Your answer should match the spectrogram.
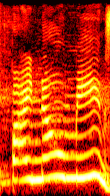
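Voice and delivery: high, slow, loud exasperated cry; Paul throwing up his hands at a silly question. Retold or imitated. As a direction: scold them like Paul, fed up. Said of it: "he does the voice in the Bible".

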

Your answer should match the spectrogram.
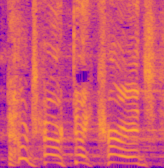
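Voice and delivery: high, lightly voiced reassurance, slowing at the end; reassuring. Jesus calming his terrified disciples, mildly reassuring. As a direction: soothe frightened friends with a half-smile. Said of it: "Jesus immediately said to them".

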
